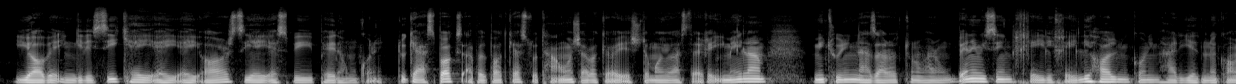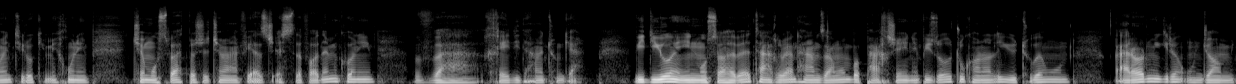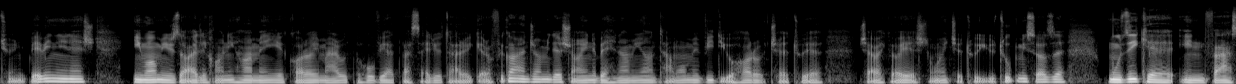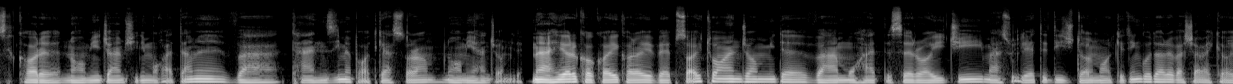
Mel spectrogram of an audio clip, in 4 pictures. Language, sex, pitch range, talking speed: Persian, male, 95-115 Hz, 165 wpm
